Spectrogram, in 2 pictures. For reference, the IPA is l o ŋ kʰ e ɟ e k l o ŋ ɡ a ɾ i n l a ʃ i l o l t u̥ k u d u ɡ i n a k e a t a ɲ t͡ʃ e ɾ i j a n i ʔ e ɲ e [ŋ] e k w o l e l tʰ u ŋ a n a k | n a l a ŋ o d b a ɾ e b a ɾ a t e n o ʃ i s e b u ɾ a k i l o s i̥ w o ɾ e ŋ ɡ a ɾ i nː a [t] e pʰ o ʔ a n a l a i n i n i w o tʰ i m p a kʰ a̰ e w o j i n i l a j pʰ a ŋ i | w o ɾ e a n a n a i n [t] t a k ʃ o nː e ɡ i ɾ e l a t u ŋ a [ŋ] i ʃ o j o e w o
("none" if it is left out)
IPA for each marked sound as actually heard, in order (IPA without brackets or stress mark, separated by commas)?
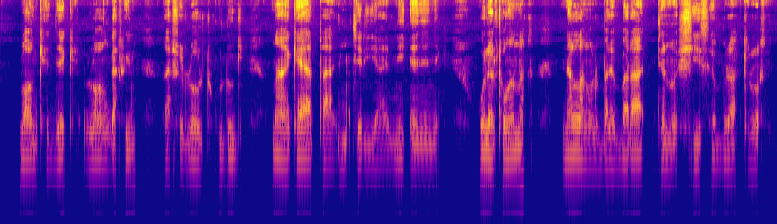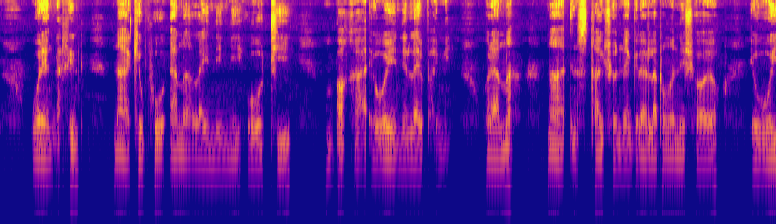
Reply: ɲ, k, s, n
